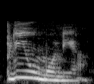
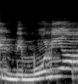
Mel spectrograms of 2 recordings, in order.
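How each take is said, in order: First: The word begins with an audible P sound. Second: The word begins without any P sound. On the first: The speaker calls it wrong. "ना कि" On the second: The speaker calls it right. "ये एक पीएन की team में है तो हम इसे निमोनिया पढ़ेंगे"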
